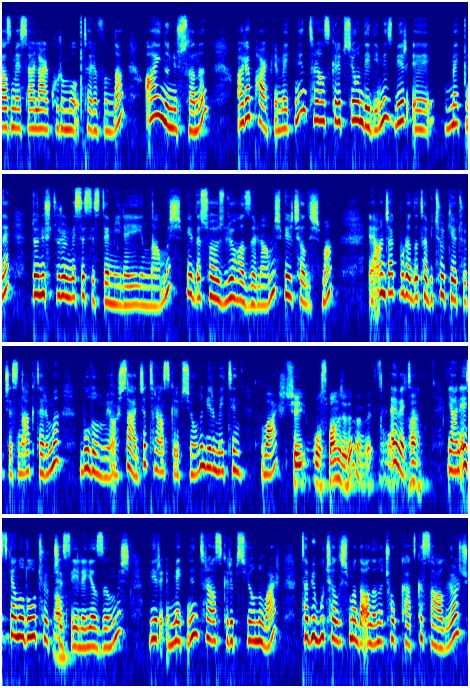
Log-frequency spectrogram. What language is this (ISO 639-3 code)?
tur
